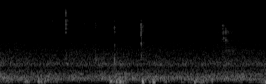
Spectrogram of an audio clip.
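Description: Quiet, scattered key clicks typed on a Mac computer keyboard, a few light taps in quick bursts with brief pauses, close and soft.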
